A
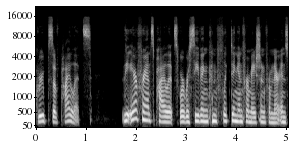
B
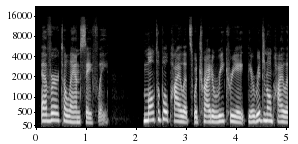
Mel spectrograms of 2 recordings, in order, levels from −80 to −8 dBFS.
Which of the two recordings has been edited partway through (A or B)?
A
